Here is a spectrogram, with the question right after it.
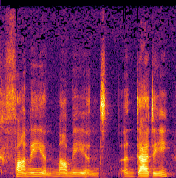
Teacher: pronunciation has changed a bit and so when we have words like funny and mommy and and daddy it ends up more like an e sound on the end so the the I has been elongated to e if we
